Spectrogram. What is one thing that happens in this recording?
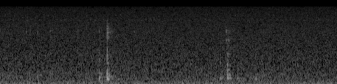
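Small objects click and tap close by.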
